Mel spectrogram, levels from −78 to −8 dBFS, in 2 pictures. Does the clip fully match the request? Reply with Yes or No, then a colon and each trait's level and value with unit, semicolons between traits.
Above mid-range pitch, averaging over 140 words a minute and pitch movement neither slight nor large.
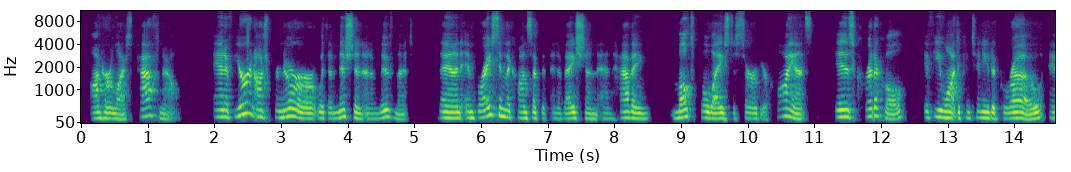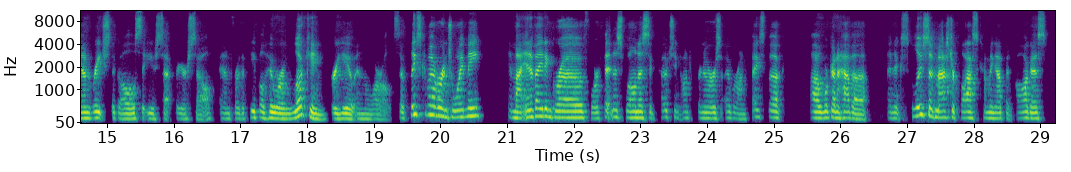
No: medium, 175 Hz; average, 195 wpm; average, 3.5 semitones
